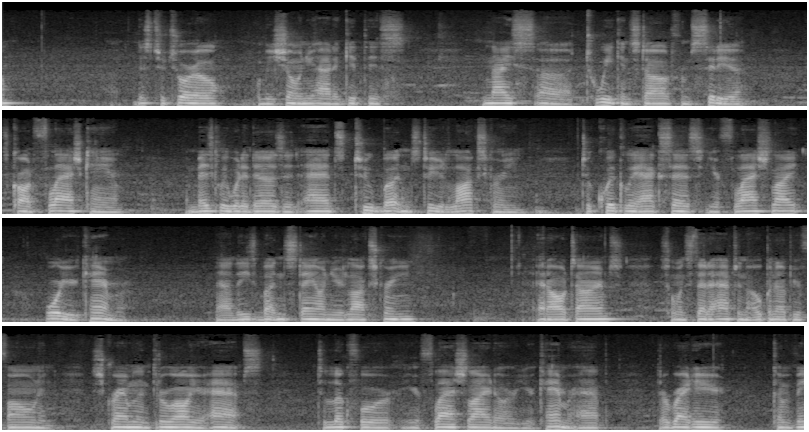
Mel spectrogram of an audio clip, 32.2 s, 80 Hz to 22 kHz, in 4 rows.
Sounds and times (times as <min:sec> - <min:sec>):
Speech: 0:00.0 - 0:00.2, 0:01.1 - 0:17.5, 0:18.2 - 0:20.5, 0:21.2 - 0:32.1.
